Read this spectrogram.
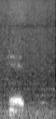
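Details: Hungry adult man practicing intermittent fasting, not eating until after lunch: a brief low rumbling gurgle rising and fading in a quiet room, ordinary stomach growling (borborygmi).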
